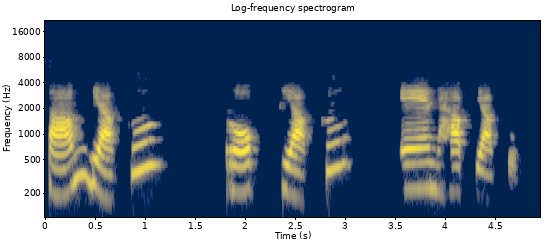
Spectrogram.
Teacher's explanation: 6 and 8 are contracted, and the he in hyaku is turned into p and b. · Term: irregulars in hundreds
